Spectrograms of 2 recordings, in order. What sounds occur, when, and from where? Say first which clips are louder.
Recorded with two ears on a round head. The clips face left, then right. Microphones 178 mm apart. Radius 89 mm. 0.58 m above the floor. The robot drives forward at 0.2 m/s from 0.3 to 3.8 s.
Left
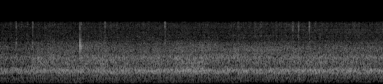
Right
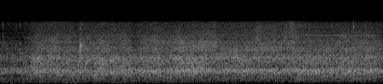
0.8 s a finger snap: right 1 dB; 40° left (ahead or behind), 0.6 m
